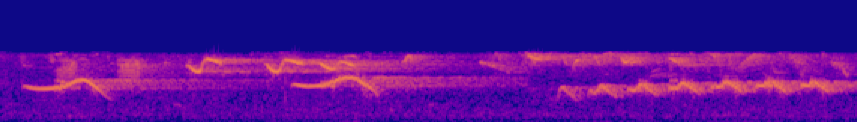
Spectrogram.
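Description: Several birds calling over a faint hiss. There are clear whistled notes that rise and fall, twice in the first half, and a fast wavering trill through the second half, with shorter higher chirps above.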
